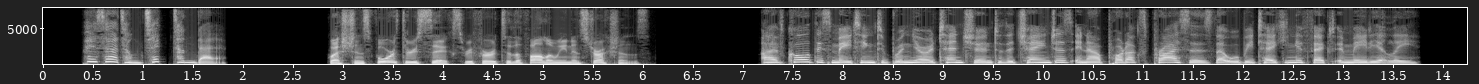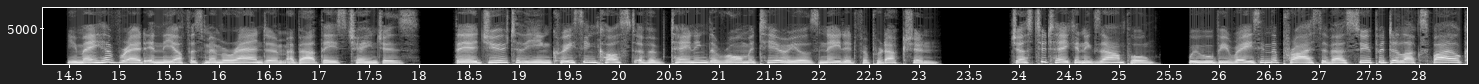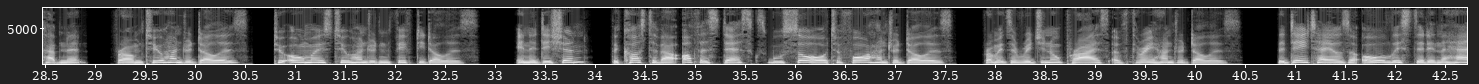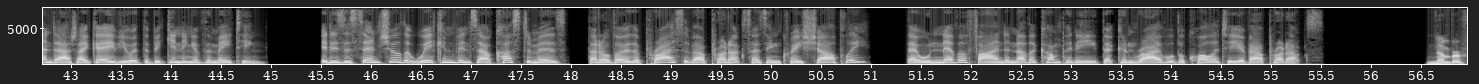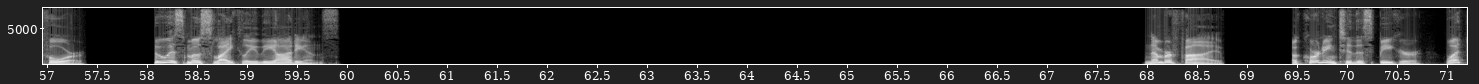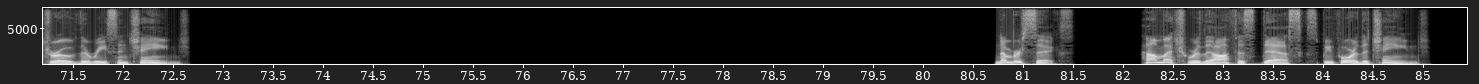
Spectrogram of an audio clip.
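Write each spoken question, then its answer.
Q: According to the speaker, what drove the recent change?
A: The increasing cost of raw materials

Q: How much were the office desks before the change?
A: $300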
